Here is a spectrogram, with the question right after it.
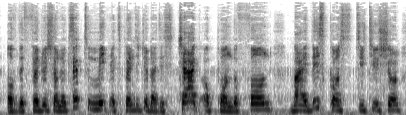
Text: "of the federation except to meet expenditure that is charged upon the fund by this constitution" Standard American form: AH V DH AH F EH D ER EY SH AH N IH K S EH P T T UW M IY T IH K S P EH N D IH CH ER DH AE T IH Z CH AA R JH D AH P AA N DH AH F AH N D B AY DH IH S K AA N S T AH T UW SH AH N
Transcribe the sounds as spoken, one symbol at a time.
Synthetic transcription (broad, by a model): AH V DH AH F EH D ER EY SH AH N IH K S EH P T T UW M IY T IH K S P EH N D IH CH ER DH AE T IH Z CH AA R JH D AH P AA N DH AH F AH N D B AY DH IH S K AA N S T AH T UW SH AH N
